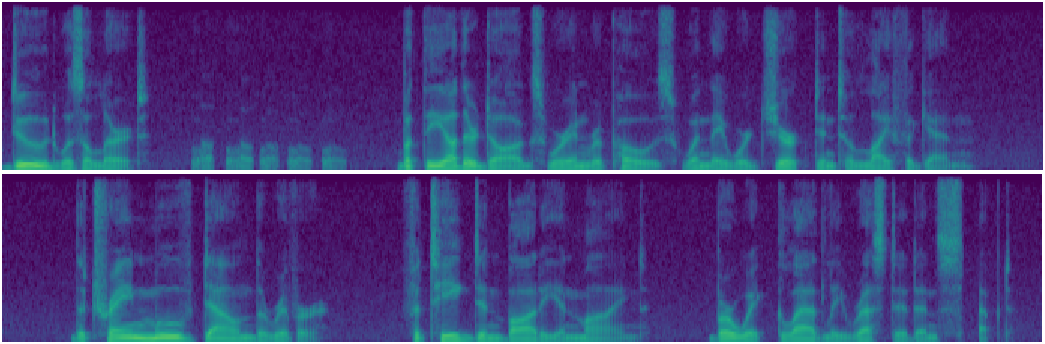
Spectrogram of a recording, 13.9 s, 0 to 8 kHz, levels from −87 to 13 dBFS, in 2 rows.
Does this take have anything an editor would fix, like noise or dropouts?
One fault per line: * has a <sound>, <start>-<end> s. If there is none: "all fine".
* has a laugh, 1.3-2.3 s
* has a dropout, 13.3-13.5 s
